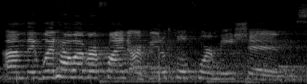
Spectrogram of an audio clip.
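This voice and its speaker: A woman leads a guided tour in a high voice, with a folksy, joking way of explaining things. Her voice echoes through a cavern with long reverb. Music plays clearly behind her. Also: normal speed. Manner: jokey, folksy. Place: inside a large underground cavern.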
